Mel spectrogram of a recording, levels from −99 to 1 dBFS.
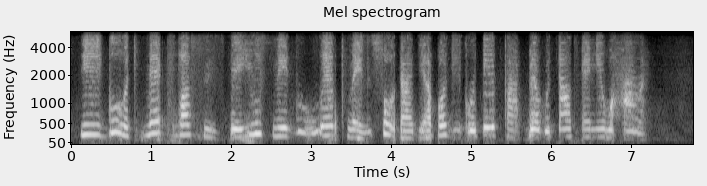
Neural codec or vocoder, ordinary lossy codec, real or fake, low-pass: codec, 44.1 kHz, 0.9 kbps, DAC; Opus, 24 kbps; fake; 5.4 kHz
